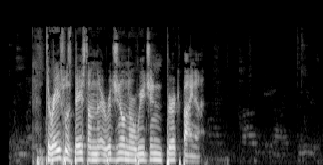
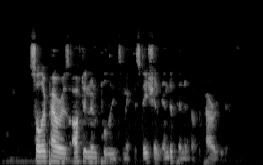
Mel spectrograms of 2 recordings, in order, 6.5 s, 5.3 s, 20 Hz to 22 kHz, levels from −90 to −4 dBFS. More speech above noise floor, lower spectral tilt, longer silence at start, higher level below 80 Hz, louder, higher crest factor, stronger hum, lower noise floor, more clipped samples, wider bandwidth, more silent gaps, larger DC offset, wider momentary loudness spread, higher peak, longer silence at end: about the same, 50 dB vs 48 dB; first, -6 dB/octave vs -2.5 dB/octave; about the same, 0.7 s vs 0.6 s; first, -34 dBFS vs -70 dBFS; first, -15 LUFS vs -34 LUFS; second, 16 dB vs 26 dB; neither; second, -65 dBFS vs -84 dBFS; neither; about the same, 11.5 kHz vs 10.5 kHz; neither; neither; second, 12 LU vs 17 LU; first, -2 dBFS vs -12 dBFS; first, 2.45 s vs 0.95 s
